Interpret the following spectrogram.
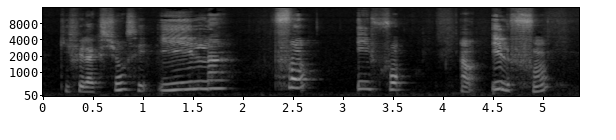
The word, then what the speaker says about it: font: Font, ça s'écrit F-O-N-T. Et on voit encore qu'il y a N-T. Alors là, le N, on l'entend parce qu'il fait le son on avec le O.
